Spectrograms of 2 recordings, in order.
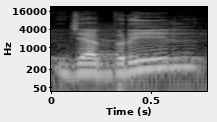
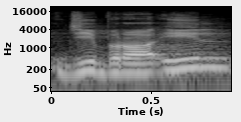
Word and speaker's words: Jibril: Malaikat Jibril jawab, ana Jibril. Jibril, Jabril, Jibrail, Jibrail. 4 cara baca. Semua sahih.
